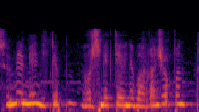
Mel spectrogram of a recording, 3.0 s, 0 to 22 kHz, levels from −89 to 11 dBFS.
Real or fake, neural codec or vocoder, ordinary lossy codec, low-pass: real; none; MP3, 32 kbps; 7.2 kHz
